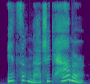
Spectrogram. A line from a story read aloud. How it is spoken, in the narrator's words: exclaimed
